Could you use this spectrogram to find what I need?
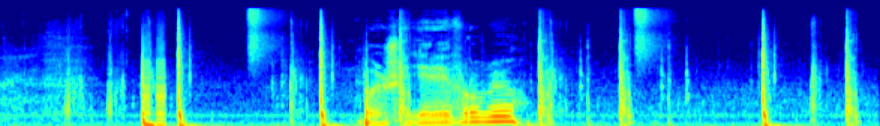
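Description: An axe chops at a tree with repeated knocks.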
